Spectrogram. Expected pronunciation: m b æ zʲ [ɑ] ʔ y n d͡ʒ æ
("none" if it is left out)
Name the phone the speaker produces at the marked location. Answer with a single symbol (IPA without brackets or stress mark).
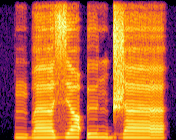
ɑ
